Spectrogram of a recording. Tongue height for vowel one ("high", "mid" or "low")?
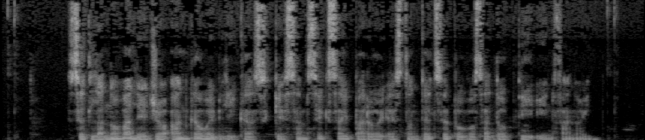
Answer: mid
